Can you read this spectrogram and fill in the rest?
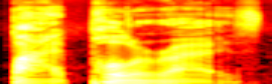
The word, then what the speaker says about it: Bipolaroidz: No, you stress on the bi a lot. – Bi. Bipolar. Bipolar. And that, ladies and gentlemen, was Bipolarized.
